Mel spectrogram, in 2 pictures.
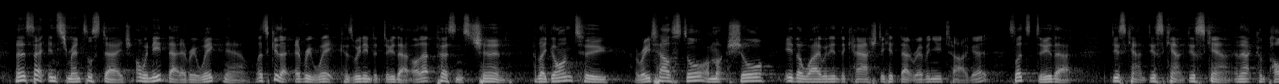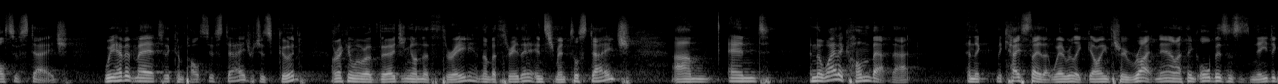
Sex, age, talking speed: male, 40-59, 260 wpm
